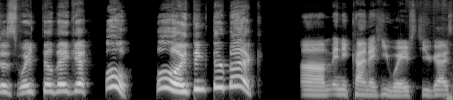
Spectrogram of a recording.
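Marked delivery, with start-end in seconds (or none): 0.0-2.6 character voice, laughing while talking. Voicing Yugi as the players enter the cave: Yugi laughing while talking. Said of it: "you hear Yugi laughing".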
